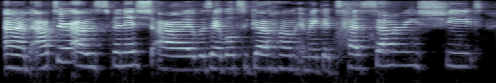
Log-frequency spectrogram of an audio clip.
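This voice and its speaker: Bright-voiced woman explaining a test. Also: on the high side, fairly even intonation, moderate pace, muffled recording. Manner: explanatory, with frequent ums. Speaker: student teacher explaining an assessment. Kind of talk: walkthrough of a reading assessment.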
